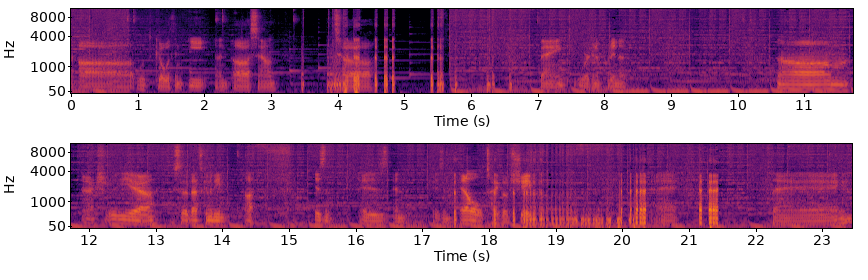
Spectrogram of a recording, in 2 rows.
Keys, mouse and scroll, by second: 0.9 click, 2.2 click, 3.4-7.1 drag, 10.1 click, 14.3 click, 17.4-21.7 drag, 23.2 click.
